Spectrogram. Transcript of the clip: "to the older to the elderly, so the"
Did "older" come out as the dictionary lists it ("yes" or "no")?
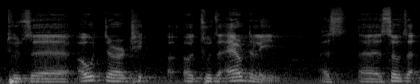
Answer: no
